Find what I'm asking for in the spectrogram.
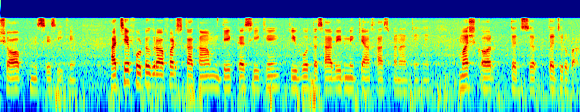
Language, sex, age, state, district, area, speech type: Urdu, male, 18-30, Uttar Pradesh, Azamgarh, rural, spontaneous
